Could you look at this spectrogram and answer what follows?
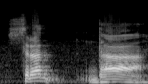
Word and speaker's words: श्रद्धा: अगला शब्द है श्रा आधा दा है और फिर धा में बड़े एक डंडा है, तो आधे दा को उच्चारण श्रा के साथ पढ़ेंगे श्रद्धा, श्रद्धा।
